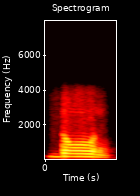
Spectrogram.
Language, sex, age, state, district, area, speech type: Marathi, male, 18-30, Maharashtra, Yavatmal, rural, conversation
